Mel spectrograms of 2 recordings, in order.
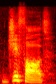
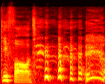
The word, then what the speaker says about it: Giffard: the officials in francaise that it is jiffard not giffard after after like 25 years in the booze industry it's finally been clarified to me it's jiffard with a j even though it's spelled go so uh what's your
